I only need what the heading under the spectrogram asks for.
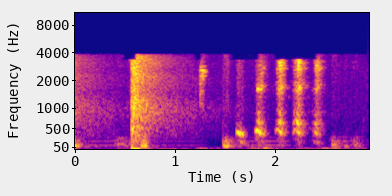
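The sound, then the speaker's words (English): A gunshot sound effect for shooting fruit bats: one sharp, loud crack, then a run of shorter, rhythmic bursts that pulse steadily to the end. “He's got his shooting of fruit bats, which is this.”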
